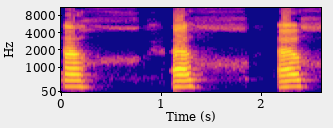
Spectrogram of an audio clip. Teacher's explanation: تو کھرکھرا بالکل نہیں ہونا چاہیے خا میں. خا کو ادا کرتے ہوئے ہم مطلب ہے کہ آپ نے اس میں جو بیس بنانی ہے وہ بریتھ بیس بنانی ہے.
